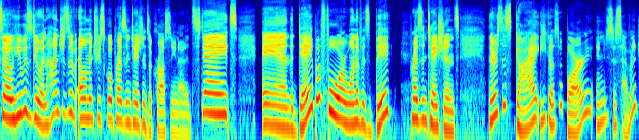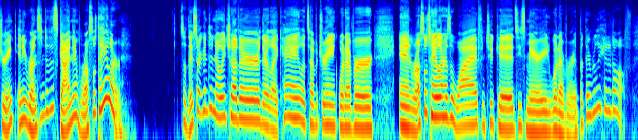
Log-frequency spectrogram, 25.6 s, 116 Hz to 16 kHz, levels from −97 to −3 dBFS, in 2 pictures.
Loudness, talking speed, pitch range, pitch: -23 LUFS, 185 wpm, 185-265 Hz, 215 Hz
